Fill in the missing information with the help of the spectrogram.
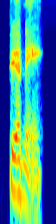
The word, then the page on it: peony: Indian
